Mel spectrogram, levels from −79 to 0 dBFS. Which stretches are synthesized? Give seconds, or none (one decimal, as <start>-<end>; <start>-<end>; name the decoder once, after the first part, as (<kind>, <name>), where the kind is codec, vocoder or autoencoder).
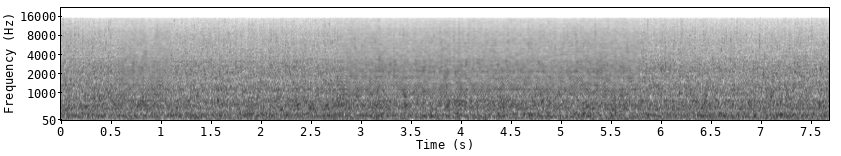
0.6-1.1 (vocoder, Vocos); 2.8-5.8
